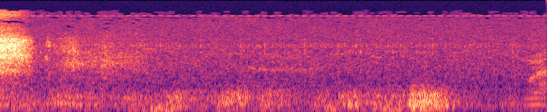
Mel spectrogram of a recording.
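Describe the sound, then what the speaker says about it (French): Low rumbling thunder from an approaching storm rolls in the distance, a dull swelling grumble with a stronger boom near the end, mixed with faint wind noise. "Faut que je me dépêche, il y a de l'orage."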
